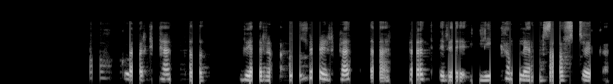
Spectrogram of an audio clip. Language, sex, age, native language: Icelandic, female, 11, Icelandic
